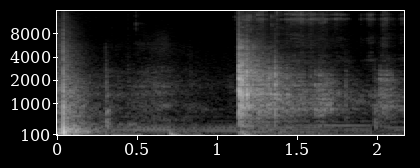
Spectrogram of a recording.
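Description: A sharp click, then a faint low mains hum from a loudspeaker driven by an EL34 push-pull valve amplifier, picked up through the signal pin of an RCA lead being handled. About a second in comes a short burst of rustling handling noise.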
